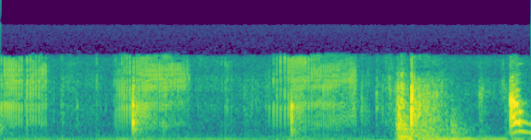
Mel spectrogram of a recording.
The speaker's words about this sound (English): Boy, did that ever hurt. No wonder you bumped into the door. There's no room to squeeze by.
